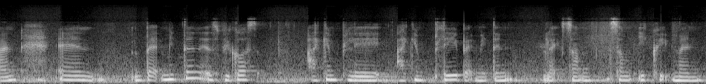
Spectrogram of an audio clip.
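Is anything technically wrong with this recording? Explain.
Yes, there's gain pumping running through the whole speech clip. The room noise sits about 32 dB below the speech, and the gain swings by around 10 dB. The likely cause is the mic gain set far too high with a fast limiter or compressor clamping down on each loud moment, so loud and soft passages get squeezed together and the speech sounds flattened.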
